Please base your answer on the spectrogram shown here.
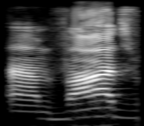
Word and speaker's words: VODs: VODs rhymes with bods.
